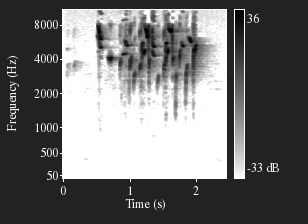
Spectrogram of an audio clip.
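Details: A wild-caught European goldfinch starts after half a second of quiet and delivers a short, dense burst of high twittering and chirps lasting about one and a half seconds.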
